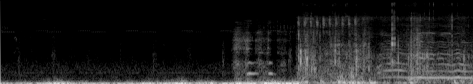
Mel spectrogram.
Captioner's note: light footsteps; man quietly hollering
